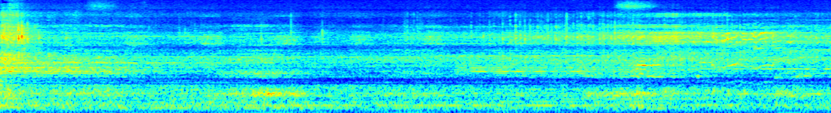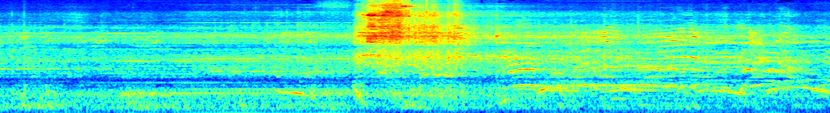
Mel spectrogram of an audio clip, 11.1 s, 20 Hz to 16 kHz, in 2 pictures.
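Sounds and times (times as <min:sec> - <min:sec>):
tense film music: 0:00.0 - 0:11.0.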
